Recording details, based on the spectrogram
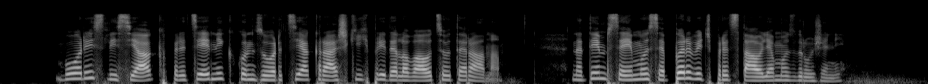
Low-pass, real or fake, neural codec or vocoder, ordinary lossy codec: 10.8 kHz; fake; codec, 24 kHz, 3.1 kbps, DualCodec; none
